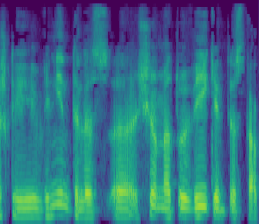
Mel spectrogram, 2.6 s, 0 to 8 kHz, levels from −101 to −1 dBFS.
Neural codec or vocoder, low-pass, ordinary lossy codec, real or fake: autoencoder, 48 kHz, 128 numbers a frame, DAC-VAE, trained on Japanese speech; 7.2 kHz; MP3, 32 kbps; fake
